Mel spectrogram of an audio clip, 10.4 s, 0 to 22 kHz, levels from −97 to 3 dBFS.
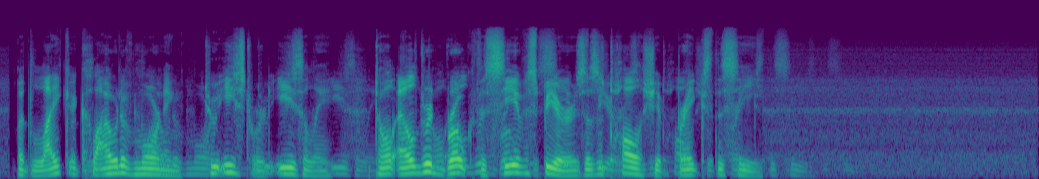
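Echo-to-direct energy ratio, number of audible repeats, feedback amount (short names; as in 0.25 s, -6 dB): -16.0 dB, 2, 17%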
